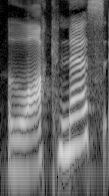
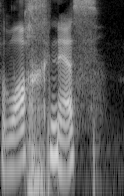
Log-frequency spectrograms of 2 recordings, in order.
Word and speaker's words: Loch Ness: I got told that it's not pronounced Loch Ness. It's pronounced Loch Ness.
